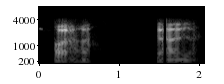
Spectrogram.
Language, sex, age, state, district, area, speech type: Manipuri, male, 30-45, Manipur, Senapati, rural, conversation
